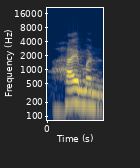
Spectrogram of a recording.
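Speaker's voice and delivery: loud "हाय मन", two separate words; mock misreading. Teacher joking about what not to say, "हाय मन" with N sounded. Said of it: "ऐसे तरीके से नहीं बोलना है".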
